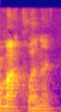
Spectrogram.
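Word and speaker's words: McElhenney: Rob Macklin. – Yeah, that's how you say it.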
